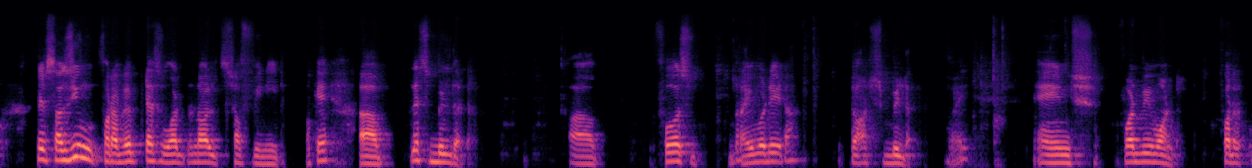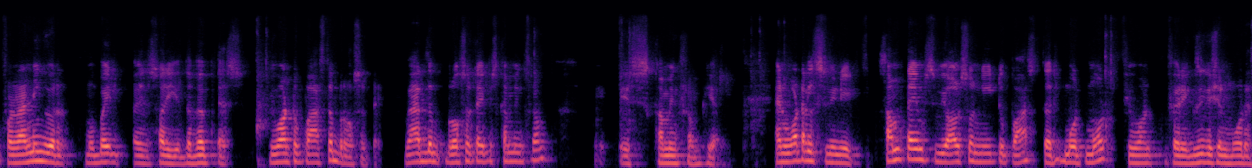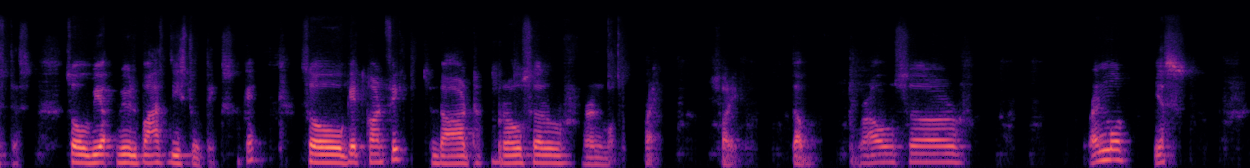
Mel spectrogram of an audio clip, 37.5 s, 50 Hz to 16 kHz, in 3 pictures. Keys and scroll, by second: 8.0 Return, 15.1 Return, 17.7 Return, 23.5 Return, 29.1 Return.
